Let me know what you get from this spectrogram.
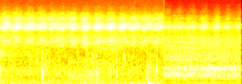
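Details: Cicadas singing in a village named Salem in Spain, described as lively: a steady, dense high buzzing drone that continues throughout, with faint footsteps and light background sounds.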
